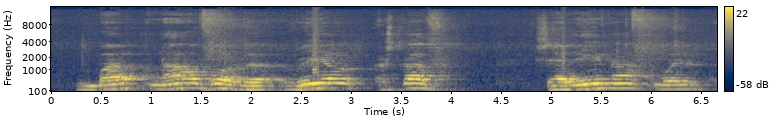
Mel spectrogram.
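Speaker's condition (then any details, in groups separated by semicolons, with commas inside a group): Motor neuron disease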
